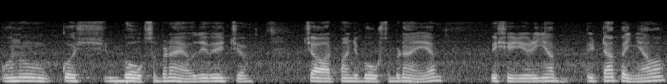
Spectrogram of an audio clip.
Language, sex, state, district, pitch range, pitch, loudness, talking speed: Punjabi, male, Punjab, Kapurthala, 145-155 Hz, 150 Hz, -17 LUFS, 145 wpm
